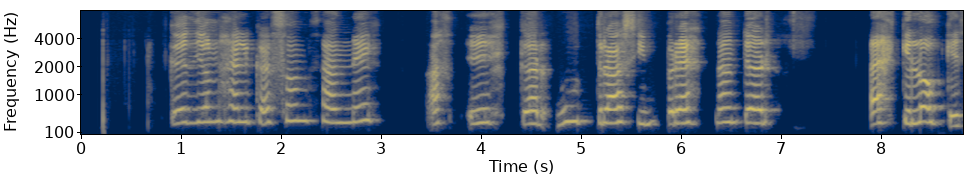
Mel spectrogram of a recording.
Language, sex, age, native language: Icelandic, male, 18-19, Icelandic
